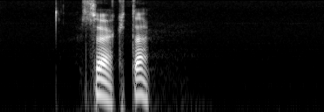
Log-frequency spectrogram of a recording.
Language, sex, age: Swedish, male, 39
